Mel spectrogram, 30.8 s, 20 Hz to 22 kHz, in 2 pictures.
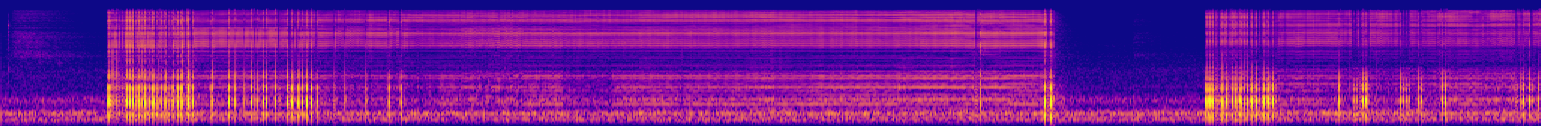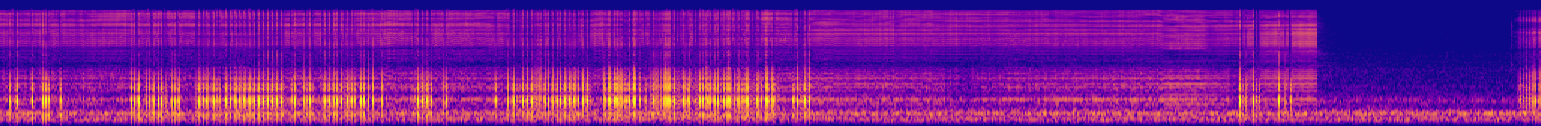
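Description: AC TIG welding arc on aluminum from an Everlast PowerPro 205Si: a steady buzzing hum with crackle. It is struck about a second in, breaks off for a moment near the middle, is restruck, and stops near the end.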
